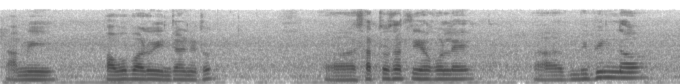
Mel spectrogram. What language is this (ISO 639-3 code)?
asm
